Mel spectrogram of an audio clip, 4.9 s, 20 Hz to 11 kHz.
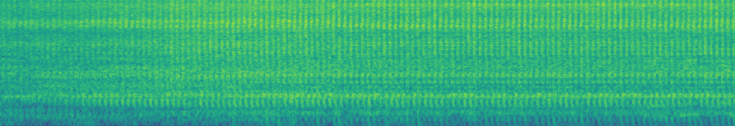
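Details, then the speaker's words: Honda Pilot V6 running: loud, fast tapping knock about three times a second. The owner attributes it to the water pump. "okay YouTube here we go on the pilot really bad knocking tapping crazy noise oh"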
